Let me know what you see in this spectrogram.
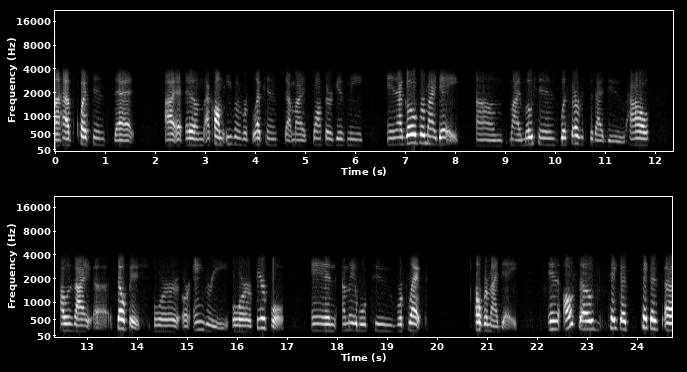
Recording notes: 100 Pounders Phone Meeting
